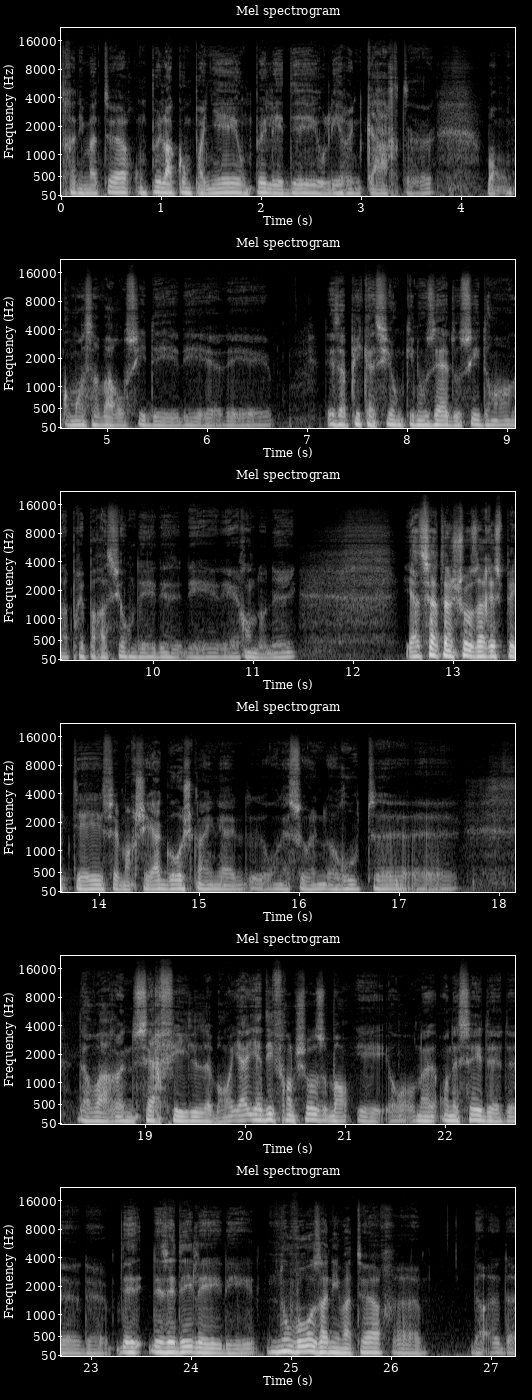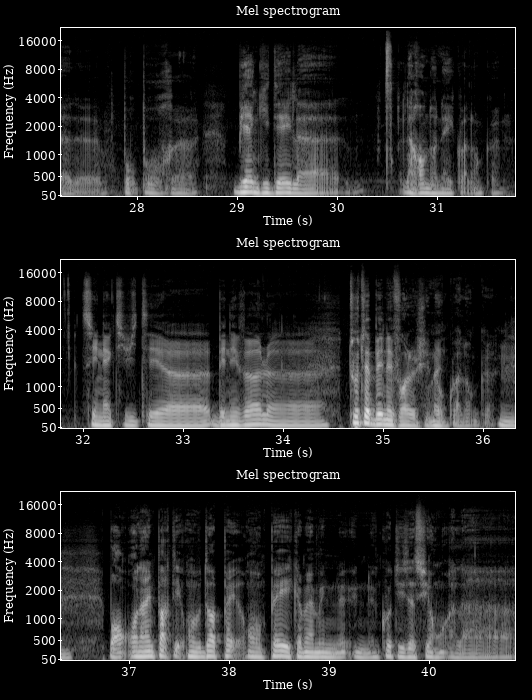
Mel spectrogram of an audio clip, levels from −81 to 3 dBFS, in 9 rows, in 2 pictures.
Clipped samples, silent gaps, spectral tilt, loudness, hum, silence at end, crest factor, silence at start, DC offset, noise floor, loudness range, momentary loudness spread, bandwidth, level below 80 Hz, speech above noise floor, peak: under 0.1%; none; -6 dB/octave; -23 LUFS; none; 0 s; 22 dB; 0 s; under 0.1%; -43 dBFS; 9 LU; 16 LU; 16.5 kHz; -48 dBFS; 21 dB; 0 dBFS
